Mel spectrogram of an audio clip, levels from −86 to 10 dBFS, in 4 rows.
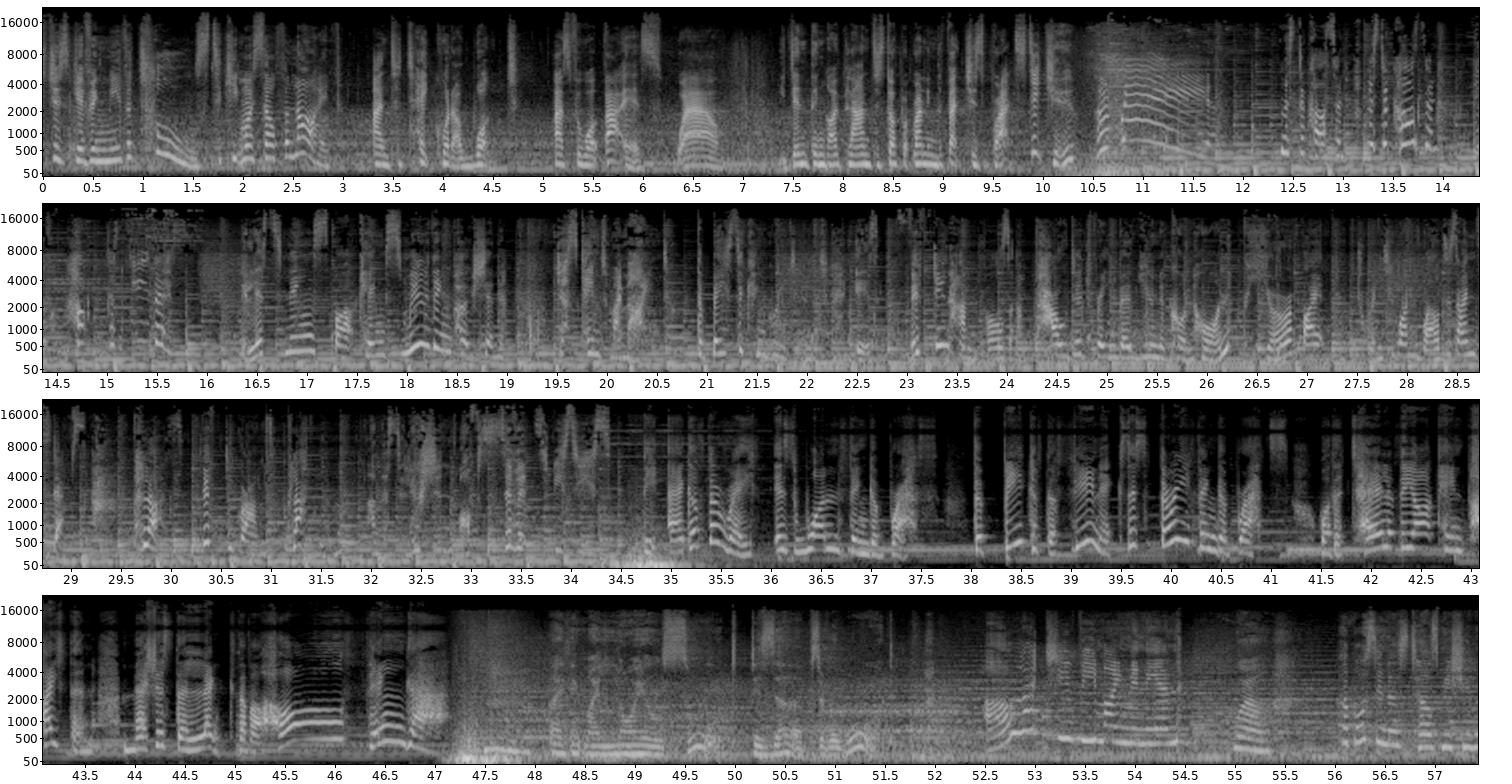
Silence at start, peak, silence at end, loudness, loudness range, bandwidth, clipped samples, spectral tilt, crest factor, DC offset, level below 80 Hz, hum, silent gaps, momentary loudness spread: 0 s; -4 dBFS; 0 s; -23 LUFS; 3 LU; 19.5 kHz; under 0.1%; -5 dB/octave; 18 dB; under 0.1%; -36 dBFS; none; none; 8 LU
